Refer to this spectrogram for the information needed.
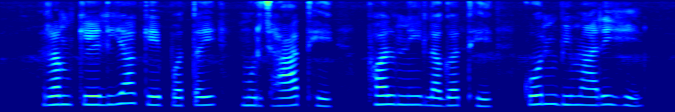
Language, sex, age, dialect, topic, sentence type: Chhattisgarhi, female, 18-24, Northern/Bhandar, agriculture, question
